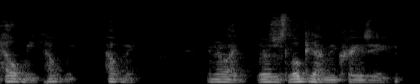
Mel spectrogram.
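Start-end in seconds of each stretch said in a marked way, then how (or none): 0.0-1.3 hushed, pleading whisper. Retelling being zip-tied in a wheelchair among people, retelling a whisper. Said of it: "I'm like whispering to people like".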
